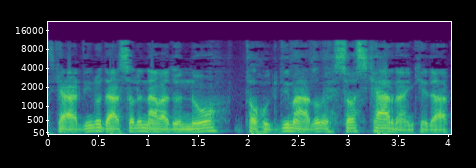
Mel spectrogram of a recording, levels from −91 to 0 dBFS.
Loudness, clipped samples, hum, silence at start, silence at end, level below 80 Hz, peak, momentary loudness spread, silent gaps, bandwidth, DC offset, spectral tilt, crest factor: -17 LUFS; under 0.1%; none; 0 s; 0.05 s; -40 dBFS; 0 dBFS; 5 LU; none; 11.5 kHz; under 0.1%; -4.5 dB/octave; 16 dB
